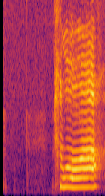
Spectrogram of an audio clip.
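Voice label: "che1", Chinese, female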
